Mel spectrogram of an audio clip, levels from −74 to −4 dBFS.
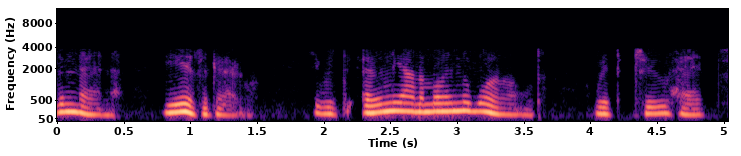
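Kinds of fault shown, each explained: Tandem speech coding: the speech sounds like it went through two low-rate speech codecs back to back, fitting a GSM full-rate leg feeding iLBC, the second re-coding the first's damage. It comes out rough, warbly and dull, with nothing above 3.8 kHz throughout.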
